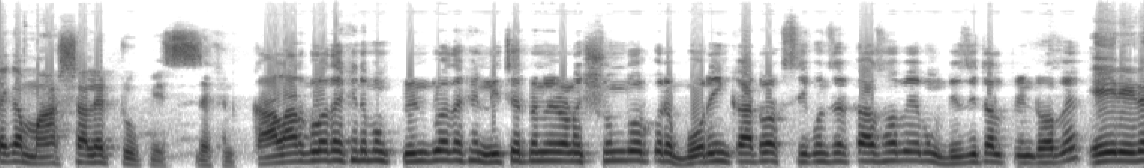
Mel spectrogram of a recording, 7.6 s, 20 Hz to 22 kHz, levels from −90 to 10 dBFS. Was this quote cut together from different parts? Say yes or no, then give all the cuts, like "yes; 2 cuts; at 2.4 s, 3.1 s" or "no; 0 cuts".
no; 0 cuts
